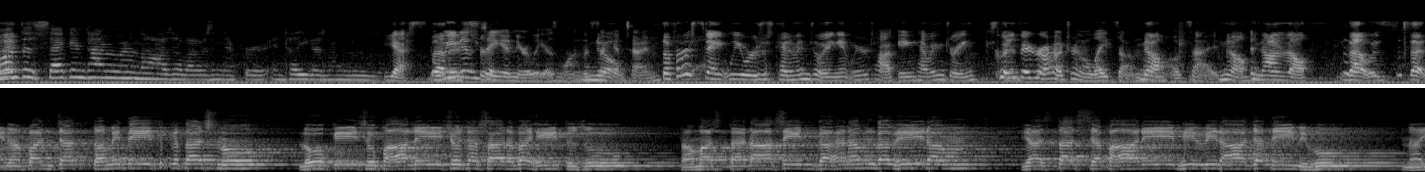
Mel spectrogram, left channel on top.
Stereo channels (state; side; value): different; both; correlation 0.00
